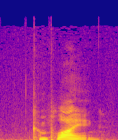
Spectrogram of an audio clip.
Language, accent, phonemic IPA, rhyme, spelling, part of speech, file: English, US, /kəmˈplaɪ.ɪŋ/, -aɪɪŋ, complying, adjective / verb, En-us-complying.ogg
- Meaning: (adjective) That complies; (verb) present participle and gerund of comply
